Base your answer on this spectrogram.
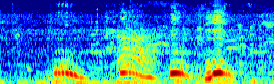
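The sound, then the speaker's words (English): Several voices imitate pigeon cooing, producing four throaty, warbling coos in a rough sequence, each swooping down in pitch, moderately loud. “All right, how about a pigeon?”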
